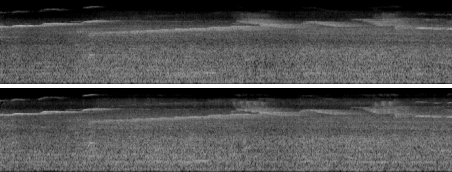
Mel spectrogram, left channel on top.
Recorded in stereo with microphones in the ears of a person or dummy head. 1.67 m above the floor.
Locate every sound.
0.0 s running water: 15° right (ahead or behind), 1.0 m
